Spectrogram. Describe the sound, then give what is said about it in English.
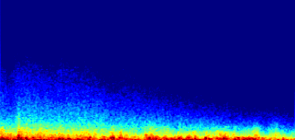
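A loud, deep roll of thunder from a lightning storm outside a bedroom window rumbles continuously, heavy in the low end and fading only slightly over a few seconds, with no voices. “The lightning outside my window then lit up the bedroom.”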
